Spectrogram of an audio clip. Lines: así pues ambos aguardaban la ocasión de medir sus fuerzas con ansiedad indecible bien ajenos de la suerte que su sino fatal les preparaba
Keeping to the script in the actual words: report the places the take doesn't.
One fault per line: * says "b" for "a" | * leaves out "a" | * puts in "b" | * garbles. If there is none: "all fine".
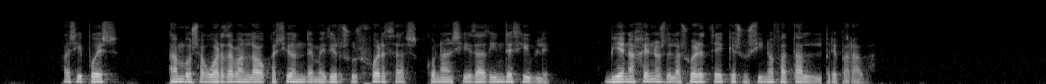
* leaves out "les"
